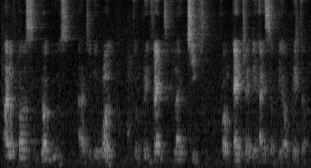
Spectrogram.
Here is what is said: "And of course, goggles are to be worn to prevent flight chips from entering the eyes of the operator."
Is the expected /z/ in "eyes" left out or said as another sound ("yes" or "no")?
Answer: yes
